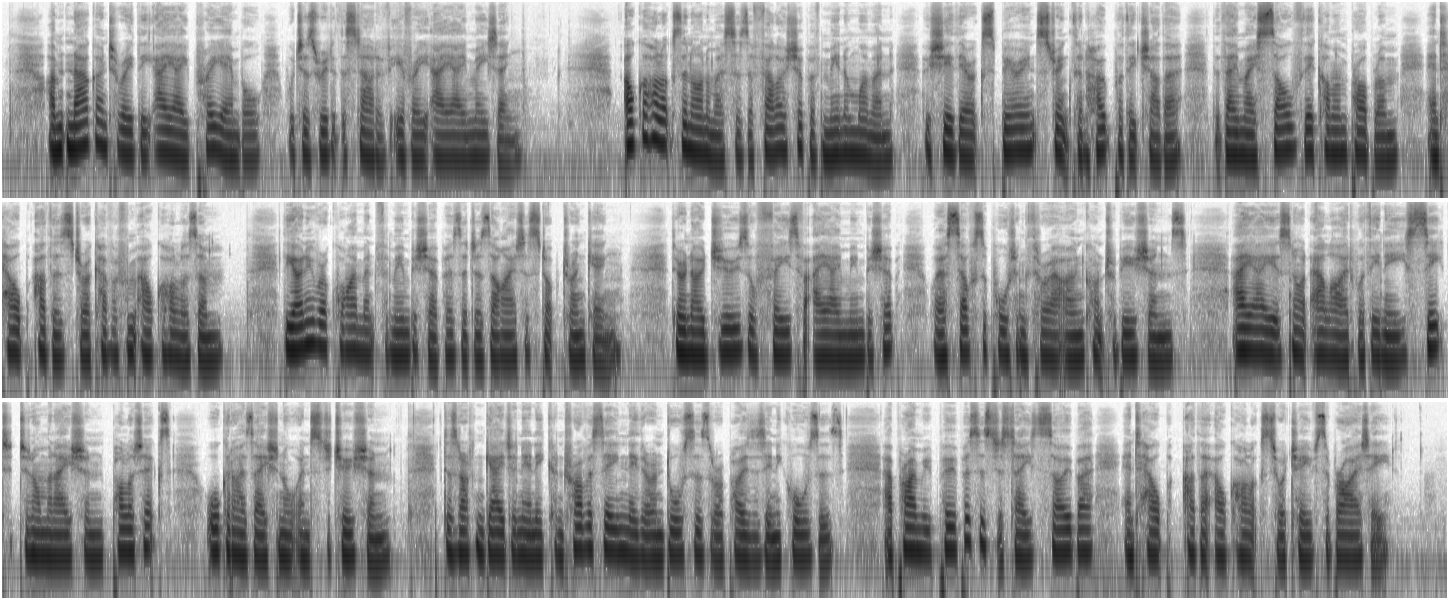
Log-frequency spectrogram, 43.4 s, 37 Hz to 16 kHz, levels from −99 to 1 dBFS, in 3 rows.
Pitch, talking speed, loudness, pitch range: 140 Hz, 165 wpm, -20 LUFS, 130-155 Hz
